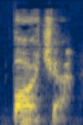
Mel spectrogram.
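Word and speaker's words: Báite: Okay, and you can go to Newport Beach Film Festival, and this film, spell it for those who are Irishly challenged like me. BAITE. Bacha.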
